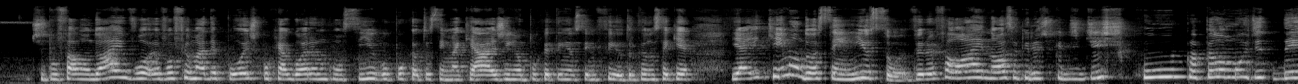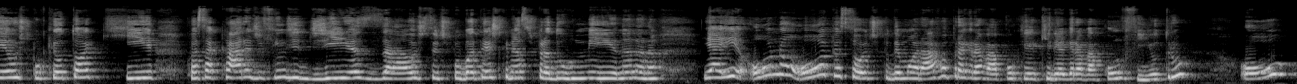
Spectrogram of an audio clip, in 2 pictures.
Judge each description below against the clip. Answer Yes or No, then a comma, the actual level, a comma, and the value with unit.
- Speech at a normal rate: No, fast, 210 wpm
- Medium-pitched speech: No, very high, 275 Hz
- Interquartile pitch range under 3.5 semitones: No, average, 4.4 semitones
